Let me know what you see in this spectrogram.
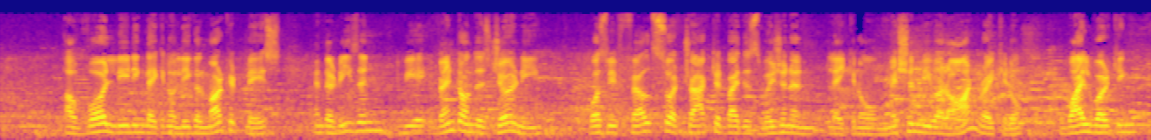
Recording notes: We’re at the Edmonton Unlimited Open House, and we’re speaking to a lot of incredible entrepreneurs.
